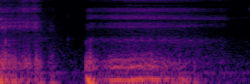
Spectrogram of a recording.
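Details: Sleeping Labrador Retriever snoring much like a person: two deep, rumbling low-pitched breaths, a short one and then a longer, steadier rasp lasting over a second, with a brief quiet gap between them.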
